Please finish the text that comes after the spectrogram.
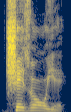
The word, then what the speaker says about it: cesoie: So, cesta, ceci, cerbiatto, cesoie, cento, ce. You pronounce like chest.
